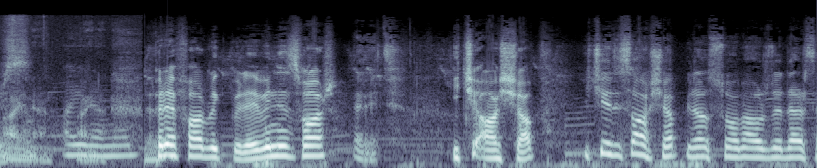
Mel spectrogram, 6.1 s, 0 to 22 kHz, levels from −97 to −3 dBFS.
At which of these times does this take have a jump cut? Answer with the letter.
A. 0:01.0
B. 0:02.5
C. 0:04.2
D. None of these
A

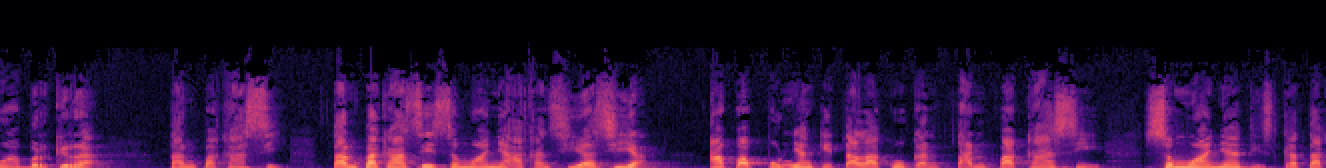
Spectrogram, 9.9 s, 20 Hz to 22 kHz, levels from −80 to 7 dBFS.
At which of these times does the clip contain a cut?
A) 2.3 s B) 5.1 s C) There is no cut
A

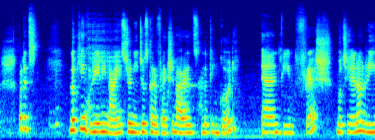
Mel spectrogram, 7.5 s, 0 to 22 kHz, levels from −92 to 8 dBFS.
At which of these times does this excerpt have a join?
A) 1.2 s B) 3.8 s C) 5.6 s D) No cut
C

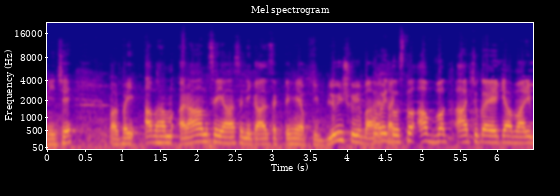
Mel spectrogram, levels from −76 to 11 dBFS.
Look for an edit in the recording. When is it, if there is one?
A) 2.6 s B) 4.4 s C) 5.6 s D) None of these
B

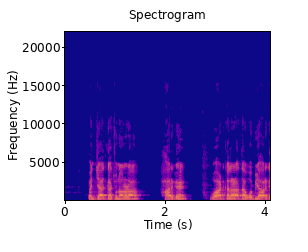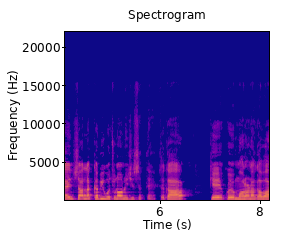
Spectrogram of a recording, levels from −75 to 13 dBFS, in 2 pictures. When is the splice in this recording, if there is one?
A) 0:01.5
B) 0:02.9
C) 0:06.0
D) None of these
C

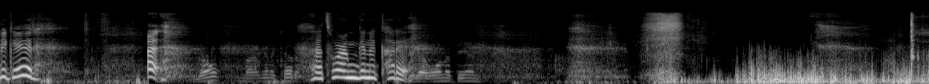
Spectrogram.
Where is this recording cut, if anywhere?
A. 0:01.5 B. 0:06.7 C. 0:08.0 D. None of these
A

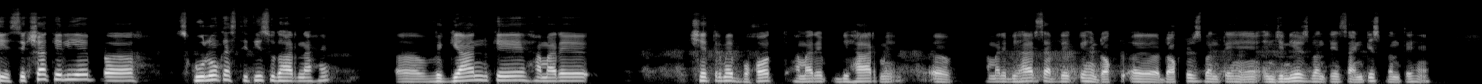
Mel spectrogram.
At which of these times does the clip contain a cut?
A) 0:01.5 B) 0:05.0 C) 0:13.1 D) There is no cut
D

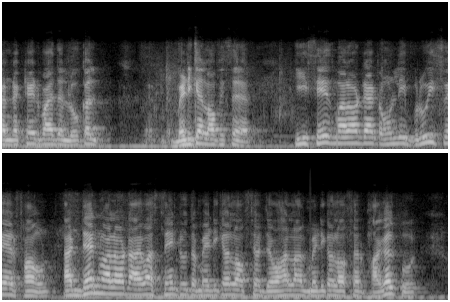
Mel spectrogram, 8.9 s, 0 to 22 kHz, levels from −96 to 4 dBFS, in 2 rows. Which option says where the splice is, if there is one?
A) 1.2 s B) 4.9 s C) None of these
B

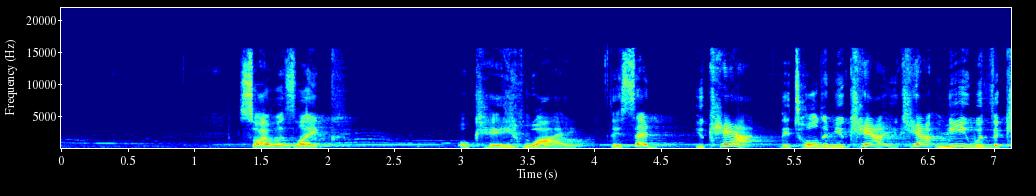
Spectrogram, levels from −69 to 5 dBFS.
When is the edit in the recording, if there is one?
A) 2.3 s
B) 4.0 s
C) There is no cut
B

